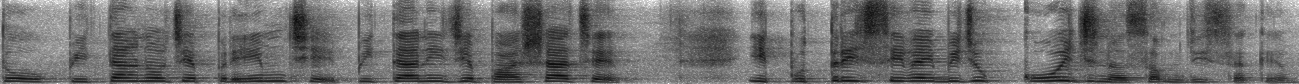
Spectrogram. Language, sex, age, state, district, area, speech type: Gujarati, female, 60+, Gujarat, Rajkot, urban, spontaneous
